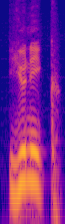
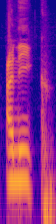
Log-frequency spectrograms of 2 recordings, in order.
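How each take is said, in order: First: The word begins with a 'yoo' sound. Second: The word begins with a short 'uh' sound. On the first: The speaker calls it right. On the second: The speaker calls it wrong. "Not अनिक"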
